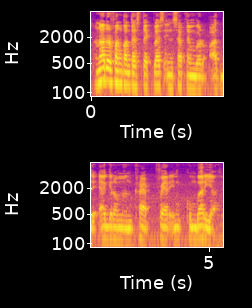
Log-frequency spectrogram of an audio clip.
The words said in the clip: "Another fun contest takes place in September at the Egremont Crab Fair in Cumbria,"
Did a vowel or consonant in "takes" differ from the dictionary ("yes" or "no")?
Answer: yes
